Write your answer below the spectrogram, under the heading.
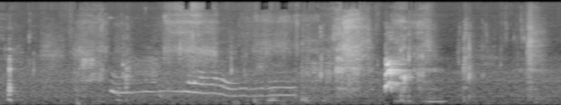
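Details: Five-month-old golden retriever puppies Jack and Tommy playing indoors while five-year-old Bella sleeps on the floor; a drawn-out, wavering whine slides downward for about two seconds, followed by short sharp yelps, with a person talking softly.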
